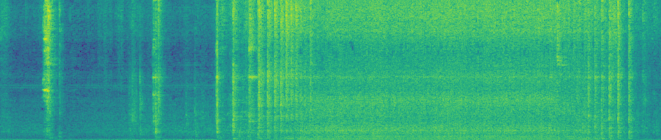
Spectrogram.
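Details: Briggs & Stratton push mower on a Yard Machine, after replacing a sheared flywheel key: catches after a couple of seconds into a steady, even buzz with a faint blade scrape from a bent blade; running normally.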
